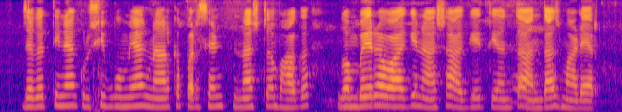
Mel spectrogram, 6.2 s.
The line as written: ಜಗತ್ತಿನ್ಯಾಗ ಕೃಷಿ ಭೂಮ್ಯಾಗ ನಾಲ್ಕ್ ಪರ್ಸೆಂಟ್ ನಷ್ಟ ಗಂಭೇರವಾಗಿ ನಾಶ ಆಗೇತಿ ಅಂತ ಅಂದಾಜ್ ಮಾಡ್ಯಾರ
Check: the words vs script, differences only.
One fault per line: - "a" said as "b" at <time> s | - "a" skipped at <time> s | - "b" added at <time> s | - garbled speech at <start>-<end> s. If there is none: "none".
- "ಭಾಗ" added at 2.8 s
